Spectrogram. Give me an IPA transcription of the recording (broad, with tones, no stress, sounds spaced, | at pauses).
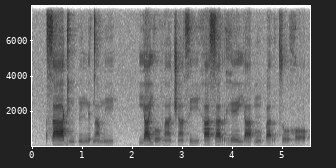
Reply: s aː˦ ɡ i˨ ŋ p ĩ˦ ŋ ɪ˦ d ã˨ m iː˦ | j a˦ j o˨ v ã˨ t͡ʃ ã˨ s iː˦ h a˦ z a˦ r ɣ eː˦ j aː˨ ɓ ũ˦˨ ɓ a˨ r t͡s oː˨ ɣ ɔ˨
